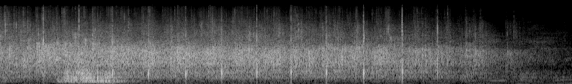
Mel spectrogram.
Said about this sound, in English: He's not here. He's in Sunday school. But can we give a clap and a shout out to Chris Postma, who put this all together?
